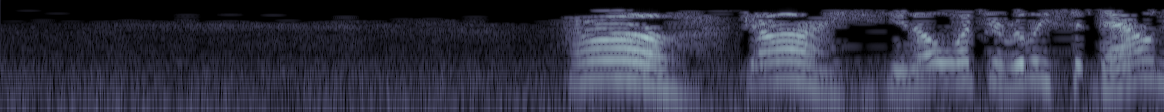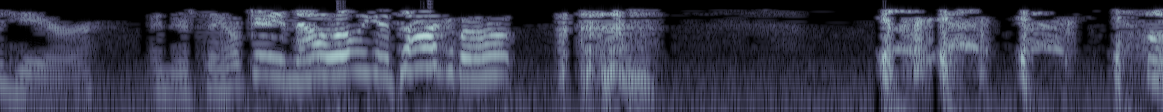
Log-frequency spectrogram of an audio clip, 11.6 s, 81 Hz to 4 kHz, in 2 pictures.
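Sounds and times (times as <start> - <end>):
speech: 2.8 - 9.2
harsh phlegmy coughing from congestion: 8.6 - 9.2, 10.2 - 11.6
throat clearing from congestion: 8.6 - 9.2, 10.2 - 11.6.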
